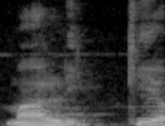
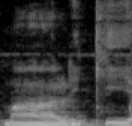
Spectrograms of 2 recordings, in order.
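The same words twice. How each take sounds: First: The first vowel is clipped short. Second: The first vowel is held long. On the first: "apabila dibacanya itu pendek, itu tidak apa-apa" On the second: "ma itu panjang"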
